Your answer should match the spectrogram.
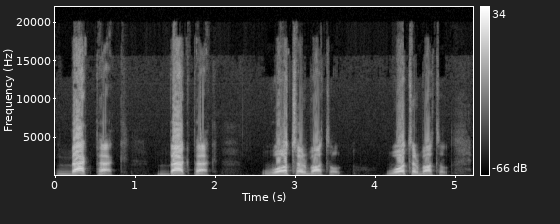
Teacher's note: the stress goes on the first part of the compound noun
